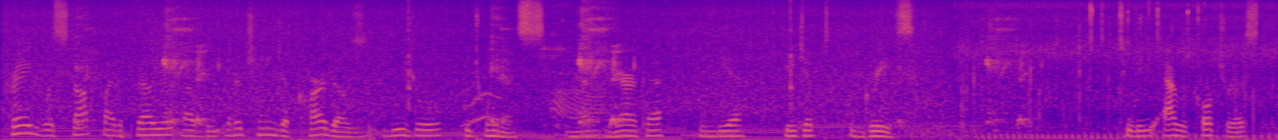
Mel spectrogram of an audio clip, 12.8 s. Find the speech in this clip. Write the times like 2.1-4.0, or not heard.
0.0-9.2, 11.0-12.7.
